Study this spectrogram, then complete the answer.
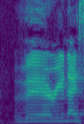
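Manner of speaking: ordinary delivery, nothing marked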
